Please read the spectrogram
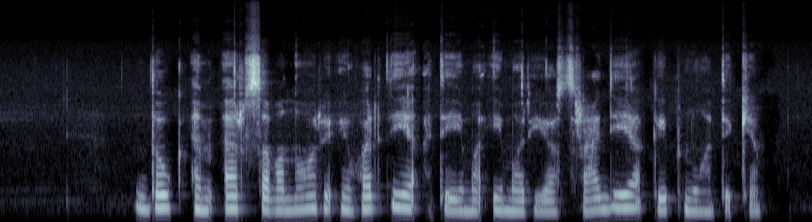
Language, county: Lithuanian, Kaunas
